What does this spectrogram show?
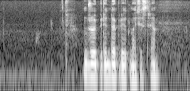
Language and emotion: Russian, neutral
